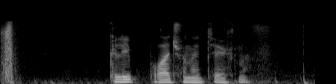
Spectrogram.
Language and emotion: Russian, neutral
